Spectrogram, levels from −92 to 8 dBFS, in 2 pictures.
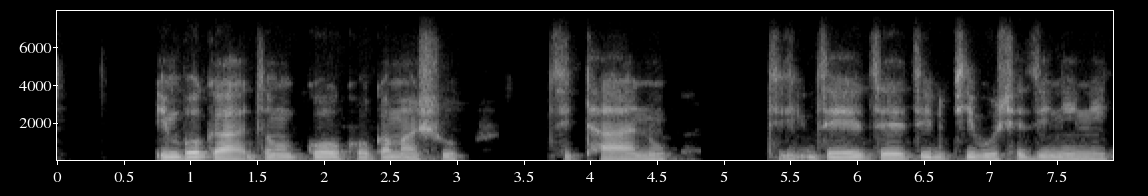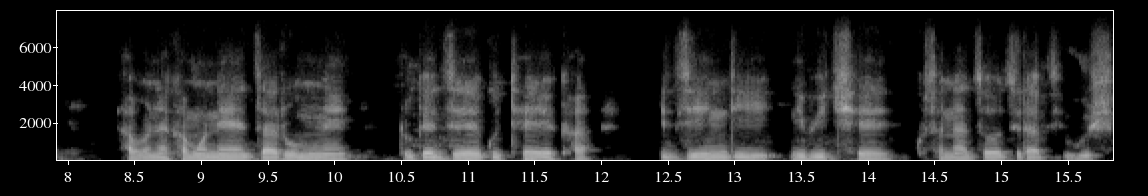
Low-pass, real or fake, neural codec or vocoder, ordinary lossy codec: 7.2 kHz; real; none; Opus, 32 kbps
